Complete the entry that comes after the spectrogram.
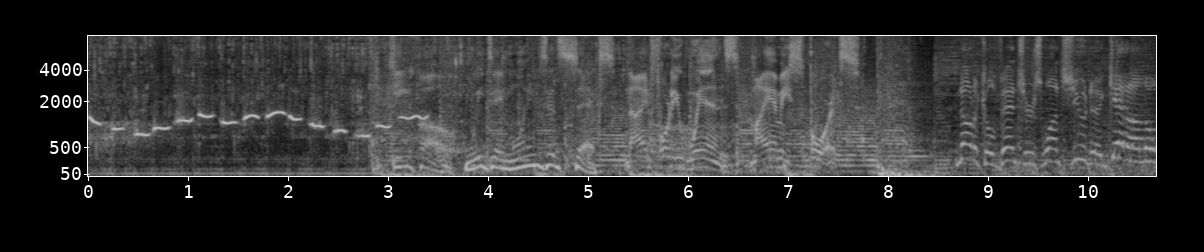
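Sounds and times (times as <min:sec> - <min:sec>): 
man whistling at a urinal: 0:00.0 - 0:03.6
speech: 0:03.1 - 0:10.6.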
